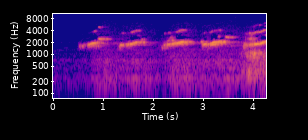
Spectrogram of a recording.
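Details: Marsh sandpiper calling: a series of five clear, slightly rising whistled notes, each about half a second long and spaced under a second apart, over faint low background noise.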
